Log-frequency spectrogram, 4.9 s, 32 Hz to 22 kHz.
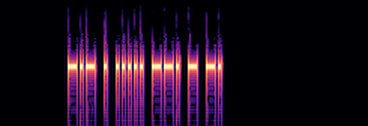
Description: Morse code, heard as a keyed tone, about 32 wpm, 700 Hz. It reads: KE5GTN
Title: USA Call Signs - 6 Characters - Repeated 2x - 30wpm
